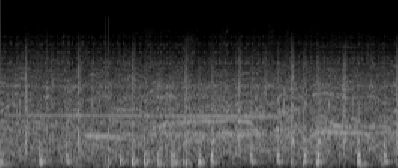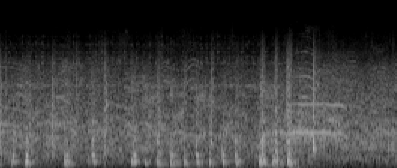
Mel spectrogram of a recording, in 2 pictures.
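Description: Crowd noise in a high school football stadium, with long held horn notes and a quick, uneven run of drumbeats from a band in the stands.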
